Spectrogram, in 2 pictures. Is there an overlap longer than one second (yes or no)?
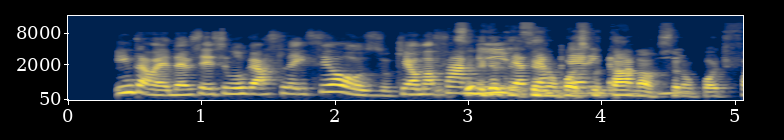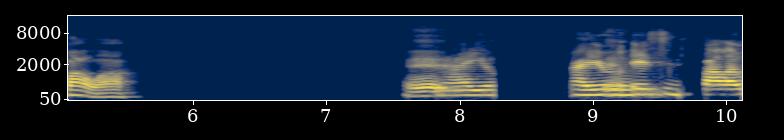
yes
